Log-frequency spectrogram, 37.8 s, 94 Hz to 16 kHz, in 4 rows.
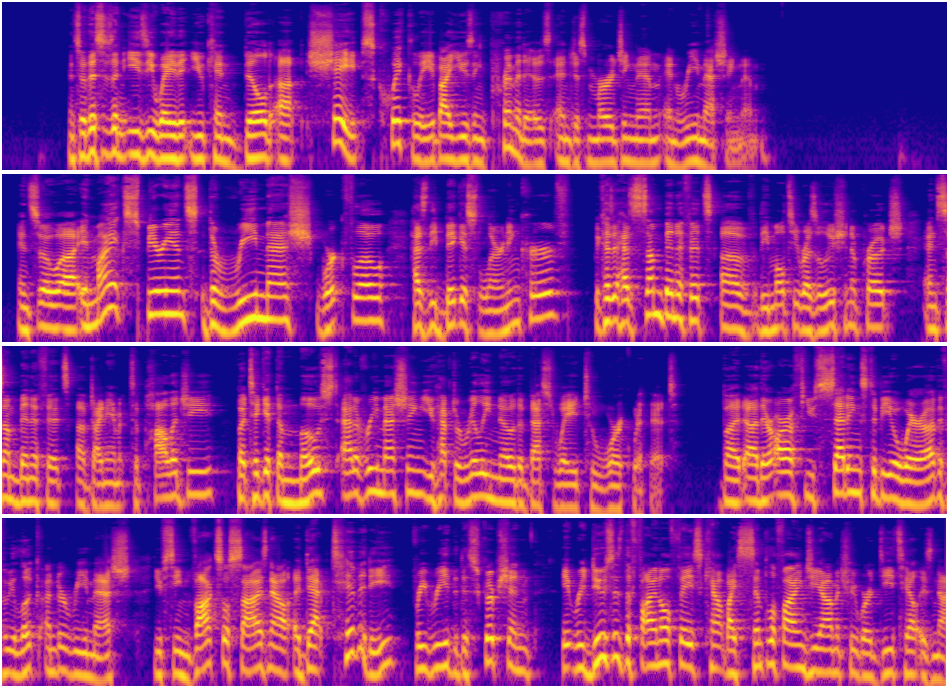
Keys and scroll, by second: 3.4-4.3 typing, 6.6 typing.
